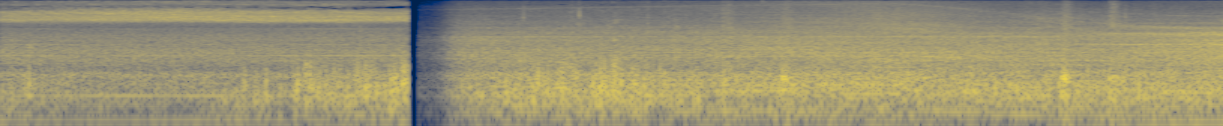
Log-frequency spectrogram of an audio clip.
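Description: A GWR Hitachi intercity express train running along the platform close by: a steady hiss as it comes in, then wheel and running noise with a falling whine and a couple of sharp clicks as the cars go past. The sound cuts out briefly about four seconds in.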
